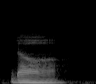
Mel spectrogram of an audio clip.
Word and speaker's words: đ: of a word, and it's pronounced similarly like the 2 T's in the word bottom, and then you drop the B-O, dum, and then you drop the O, da.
